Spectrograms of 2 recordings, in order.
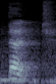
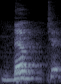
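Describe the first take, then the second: First: No b-like sound is heard before the t. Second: A b-like sound is heard before the t. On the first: The speaker calls it right. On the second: The speaker calls it wrong.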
